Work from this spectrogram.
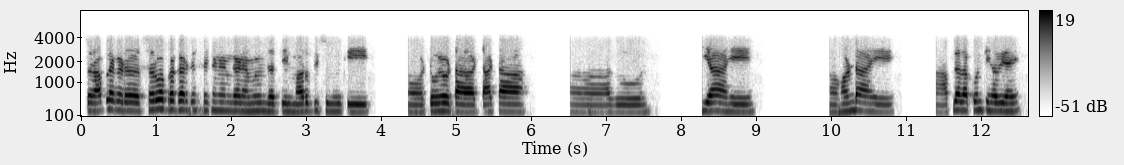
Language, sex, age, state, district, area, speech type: Marathi, male, 18-30, Maharashtra, Nanded, urban, conversation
